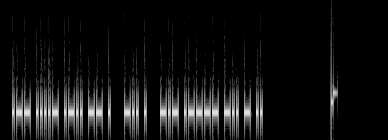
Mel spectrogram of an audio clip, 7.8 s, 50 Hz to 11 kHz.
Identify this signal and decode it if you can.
Morse code, heard as a keyed tone, about 30 wpm, 700 Hz. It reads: W4LME DE K1DTI
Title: USA Callsign DE Callsign - 5 Characters - 30wpm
